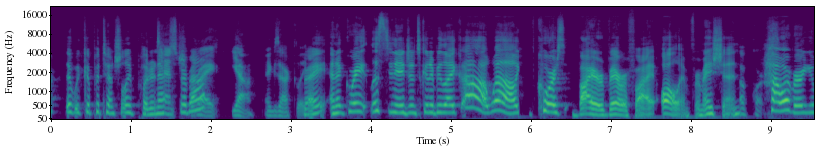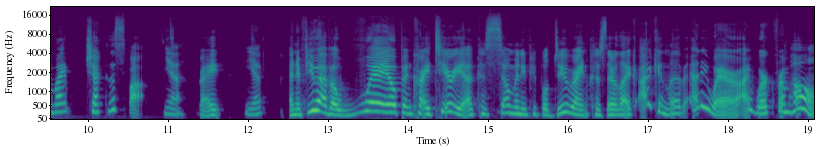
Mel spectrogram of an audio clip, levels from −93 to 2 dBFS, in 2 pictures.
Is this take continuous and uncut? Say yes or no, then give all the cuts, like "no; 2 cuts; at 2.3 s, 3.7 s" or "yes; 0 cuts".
no; 3 cuts; at 5.8 s, 11.2 s, 16.2 s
